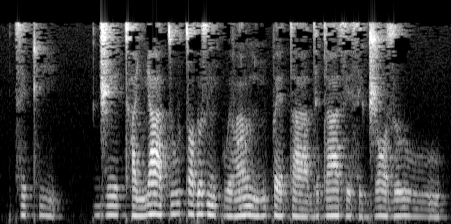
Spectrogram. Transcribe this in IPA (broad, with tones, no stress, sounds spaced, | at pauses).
t͡s ɪ˨ kʰ i˨ | d͡ʒ eː˨ kʰ a˨ ɲ aː˦˨ t uː˦ t ɔ˦ ɗ ʊ˦ z ĩ˨ kʷ ɛ˨ β ã˦ β ĩ˨ ɲ ʊ˦ p ɛ˨˦ t aː˨ d ɛ˦ d aː˦ s ɪ˨ s ɪ˨ d͡ʒ ɔ˦˨ z ʊ˦ l uː˨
